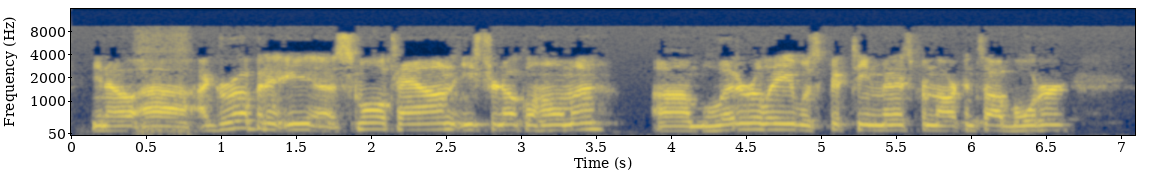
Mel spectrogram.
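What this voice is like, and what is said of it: Oklahoma country twang. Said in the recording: “forgive me for all the twang that's getting ready to come out, but I'm going to show you exactly where I'm from”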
